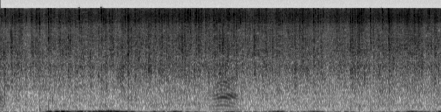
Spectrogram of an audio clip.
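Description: Hail and heavy rain falling on a yard: a steady, dense hiss of many small hits, with a few low bumps about half a second and a second in.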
